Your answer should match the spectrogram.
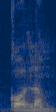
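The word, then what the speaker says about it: column: अब इसको कॉलम, डैम, इसी तरह। अब ओ साइलेंट, ओ लेटर कभी भी साइलेंट नहीं होता है।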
